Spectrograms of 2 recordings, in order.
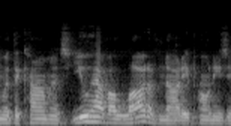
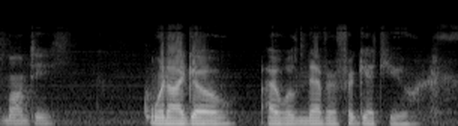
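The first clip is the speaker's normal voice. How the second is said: animated-film creature voice; 3 semitones lower than usual. Acting out a comic the other speaker sent: Lugia voice. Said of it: "I hear the voice of Lugia from Pokemon the movie two thousand".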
